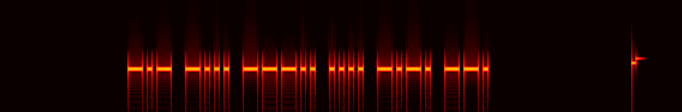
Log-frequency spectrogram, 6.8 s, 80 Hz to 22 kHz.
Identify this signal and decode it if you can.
Morse code, heard as a keyed tone, about 25 wpm, 700 Hz. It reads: KB8HCG
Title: USA Call Signs Repeated 2x 25wpm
